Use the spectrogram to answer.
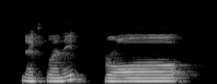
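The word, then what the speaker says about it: ر: next one is ra ra pronounce with heavy sound z z SE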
